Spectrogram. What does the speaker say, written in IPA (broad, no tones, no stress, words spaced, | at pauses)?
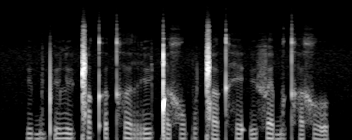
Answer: ybʊpʼyly ǁʌkʼəkʰə ry ǃəxopʊǁɐ kʰeʔyfɛ bəkʰɐxʊ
